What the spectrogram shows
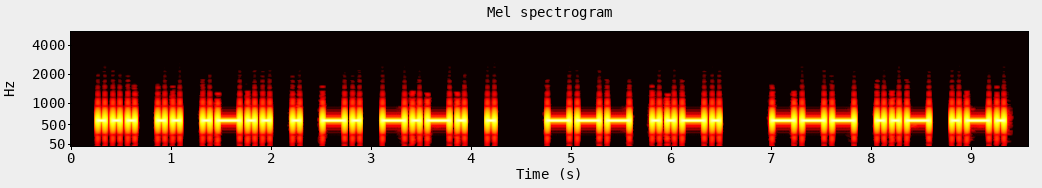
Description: Morse code, heard as a keyed tone, about 16 wpm, 600 Hz. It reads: SILENCE OF OUR
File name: CW / Practice / EnglishQuotations0116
